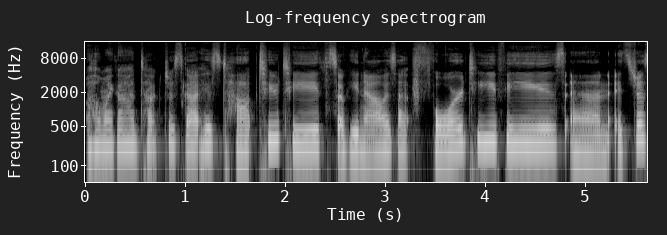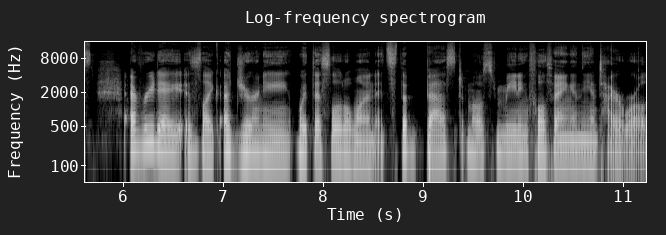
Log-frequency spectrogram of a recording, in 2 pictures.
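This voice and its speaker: Speaking at a moderate pace with hardly any pauses, a woman swings very widely in pitch, recorded dry and close with no echo in a very clean recording with a silent background. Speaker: fitness trainer. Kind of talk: casual interview chat.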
